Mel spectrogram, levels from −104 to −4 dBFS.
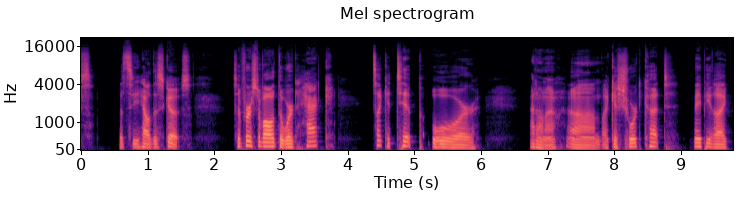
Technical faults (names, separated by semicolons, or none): repeated frames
